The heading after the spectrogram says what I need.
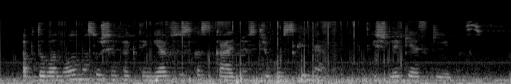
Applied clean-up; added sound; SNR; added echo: none; Wind / Fire; -5 dB; reverberation time 1.3 s.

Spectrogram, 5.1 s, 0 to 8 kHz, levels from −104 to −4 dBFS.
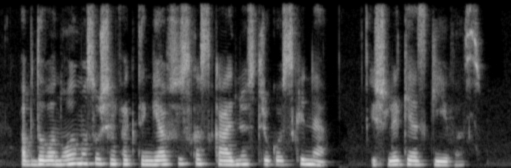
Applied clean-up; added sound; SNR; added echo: none; none; none; none.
